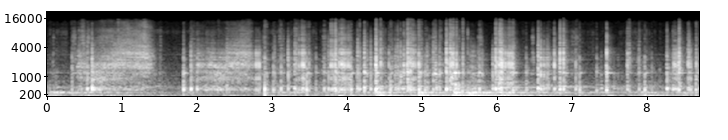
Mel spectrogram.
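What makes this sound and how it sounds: Long nails scratch and tap near the twist joint of a yellow twisted latex modelling balloon, hollow and air-filled. Dry, bright scratching and rubbing come in irregular bursts, with sharp short taps scattered throughout over a steady low rumble.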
